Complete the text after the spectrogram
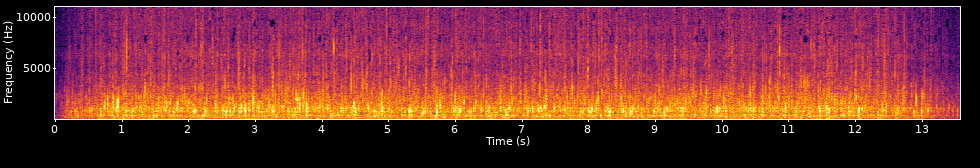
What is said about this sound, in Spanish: ¿Cuál de las tres diríais? Yo diría agua hirviendo.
